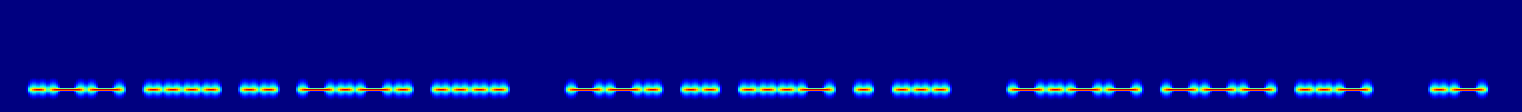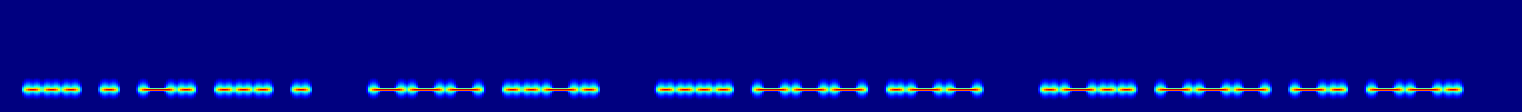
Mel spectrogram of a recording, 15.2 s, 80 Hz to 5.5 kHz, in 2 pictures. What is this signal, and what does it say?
Morse code, heard as a keyed tone, about 25 wpm, 600 Hz. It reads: WHICH GIVES YOU A SENSE OF HOW LONG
